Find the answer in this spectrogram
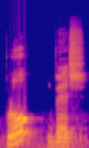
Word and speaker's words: প্রবেশ: এখানে আমরা পেলাম কি, রফলা যদি শব্দের আদিতে থাকে, আদি বর্ণের সাথে থাকে, তাহলে এটা কি হয়ে যাবে, ওকার হয়ে যাবে।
